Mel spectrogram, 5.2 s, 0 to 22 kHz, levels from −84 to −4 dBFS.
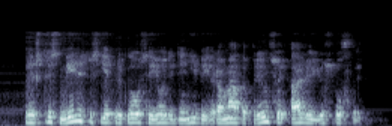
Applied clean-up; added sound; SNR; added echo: neural separator model SepFormer DNS4.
